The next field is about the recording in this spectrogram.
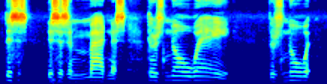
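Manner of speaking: over-the-top fake Scottish accent. Retelling his reaction on walking into the TARDIS, in an offensive Scottish accent. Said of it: "My Scottish accent's incredibly offensive".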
